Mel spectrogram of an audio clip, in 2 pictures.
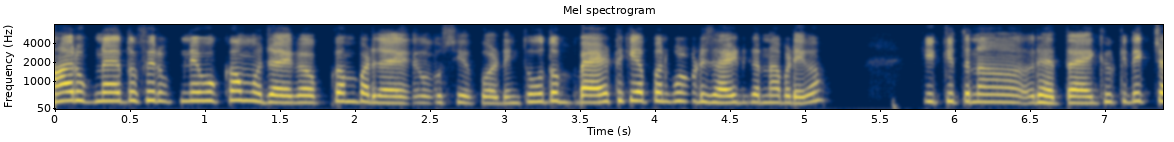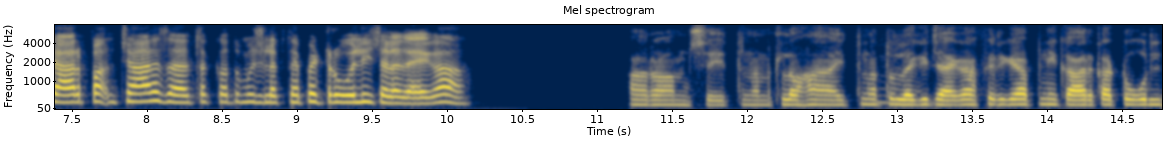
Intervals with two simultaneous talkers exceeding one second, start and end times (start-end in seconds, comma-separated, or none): none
